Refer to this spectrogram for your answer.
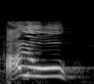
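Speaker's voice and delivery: high, loud call across a crowd. Retold or imitated. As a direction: call out to people at a distance. Jesus ruft den Leuten zu. (lauter, hoher Zuruf)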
